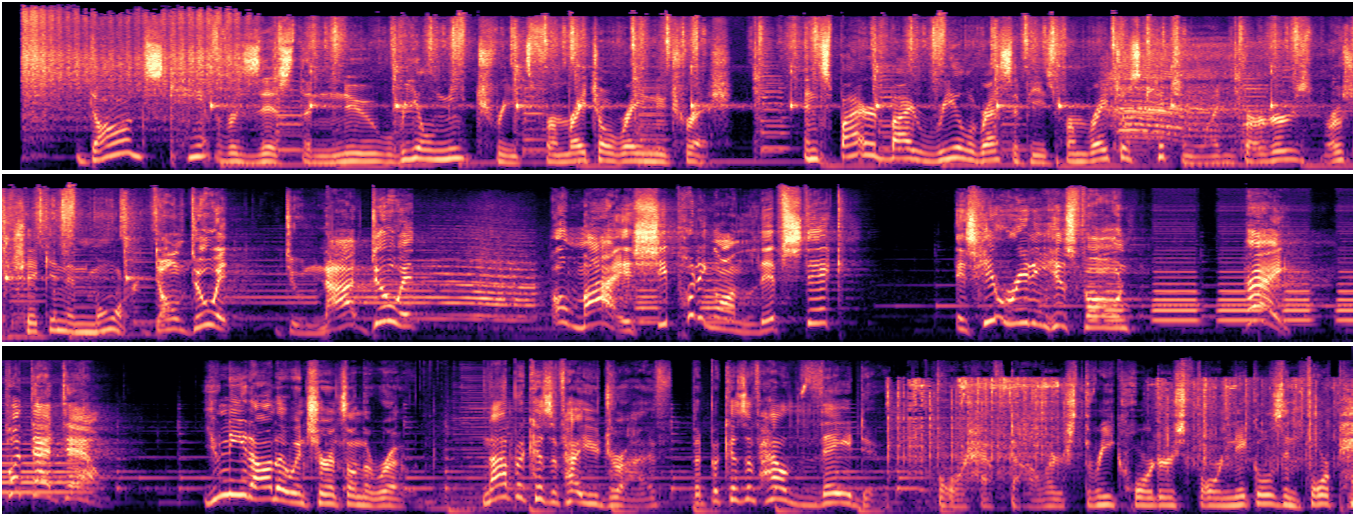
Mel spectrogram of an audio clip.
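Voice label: commercial, Voiceover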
